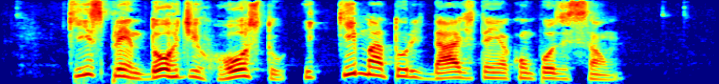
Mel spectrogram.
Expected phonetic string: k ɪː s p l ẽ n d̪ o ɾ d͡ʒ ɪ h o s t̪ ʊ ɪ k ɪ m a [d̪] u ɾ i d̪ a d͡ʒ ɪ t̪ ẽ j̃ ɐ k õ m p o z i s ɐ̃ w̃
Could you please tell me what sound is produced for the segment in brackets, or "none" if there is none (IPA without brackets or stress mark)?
t̪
